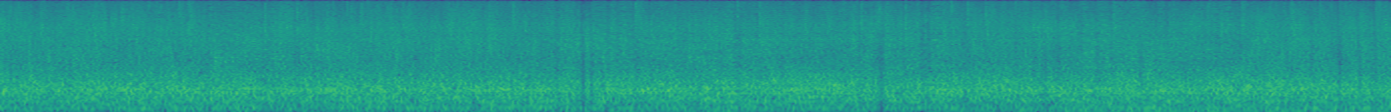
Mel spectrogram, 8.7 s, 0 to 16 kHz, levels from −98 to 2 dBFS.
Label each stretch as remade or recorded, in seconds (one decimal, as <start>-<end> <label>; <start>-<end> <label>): 0.0-1.3 recorded; 1.3-1.9 remade; 1.9-3.3 recorded; 3.3-5.9 remade; 5.9-6.6 recorded; 6.6-7.8 remade; 7.8-8.7 recorded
